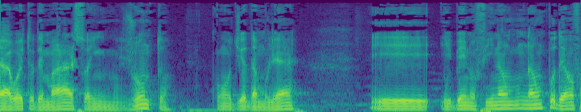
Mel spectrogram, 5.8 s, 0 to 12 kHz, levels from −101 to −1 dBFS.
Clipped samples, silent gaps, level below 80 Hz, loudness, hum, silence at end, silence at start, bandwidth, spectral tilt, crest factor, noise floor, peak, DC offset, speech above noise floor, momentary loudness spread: under 0.1%; none; -34 dBFS; -18 LUFS; none; 0 s; 0 s; 11.5 kHz; -7 dB/octave; 14 dB; -47 dBFS; -4 dBFS; under 0.1%; 31 dB; 10 LU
